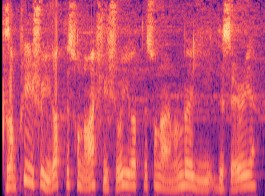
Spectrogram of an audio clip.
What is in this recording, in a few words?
voice playback troll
